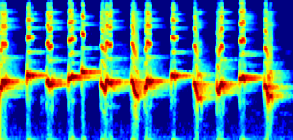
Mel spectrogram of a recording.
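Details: Vigorous 'ropel panjang' song of a yellow-vented bulbul used as a lure for other bulbuls: crisp whistled notes, some rising, some dropping, fired off at a rapid, slightly irregular pace over almost four seconds.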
